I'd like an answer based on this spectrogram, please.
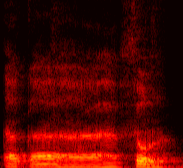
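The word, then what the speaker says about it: التكاثر: Kalau ayat 1 dan 2 itu dibacanya tidak panjang. Alhaakumut takatsur, tidak panjang surnya.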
